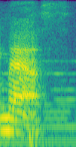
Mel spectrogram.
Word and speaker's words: Maas: Maas and or mass you say it like mass because I watched an interview with her on Jessie the readers channel and she said it was mass i believe ya mess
